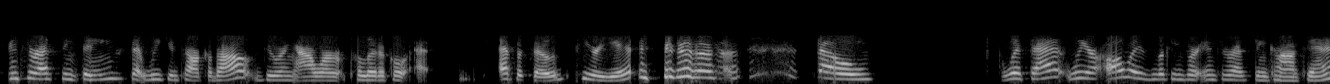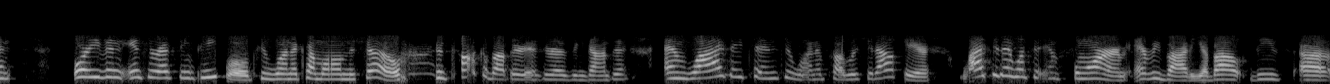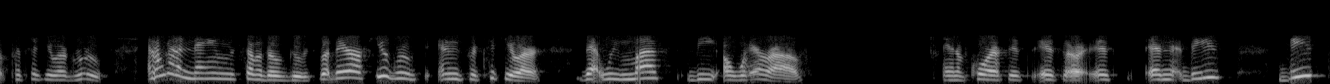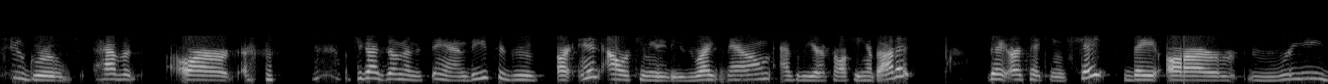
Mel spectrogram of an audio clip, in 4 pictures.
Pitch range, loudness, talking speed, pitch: 210-290 Hz, -26 LUFS, 145 wpm, 240 Hz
